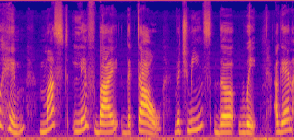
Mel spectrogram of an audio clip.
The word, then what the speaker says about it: Tao: Those who follow him must live by the Tao, which means the way. Again, I would like to emphasize here or bring to light that it is written as T-A-O and pronounced as Dao.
